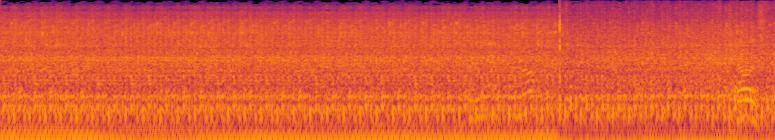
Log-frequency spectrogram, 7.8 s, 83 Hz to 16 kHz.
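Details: Zetor 4911 tractor diesel, stored since 2012 (engine renovated before storage), restarted with strong battery, core plug at back of head temporarily fitted: steady even-beat idle clatter, slight change partway; idling fine.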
